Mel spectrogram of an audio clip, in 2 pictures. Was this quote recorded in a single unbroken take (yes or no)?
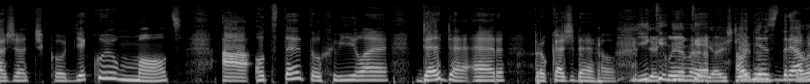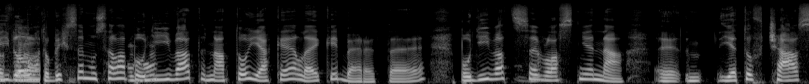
no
